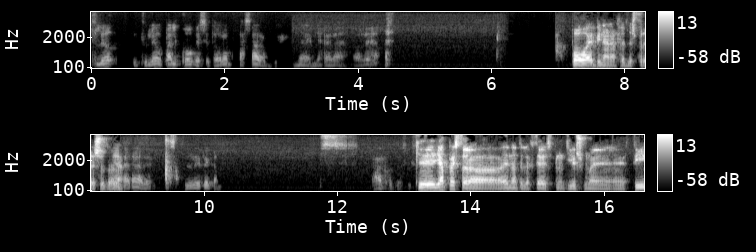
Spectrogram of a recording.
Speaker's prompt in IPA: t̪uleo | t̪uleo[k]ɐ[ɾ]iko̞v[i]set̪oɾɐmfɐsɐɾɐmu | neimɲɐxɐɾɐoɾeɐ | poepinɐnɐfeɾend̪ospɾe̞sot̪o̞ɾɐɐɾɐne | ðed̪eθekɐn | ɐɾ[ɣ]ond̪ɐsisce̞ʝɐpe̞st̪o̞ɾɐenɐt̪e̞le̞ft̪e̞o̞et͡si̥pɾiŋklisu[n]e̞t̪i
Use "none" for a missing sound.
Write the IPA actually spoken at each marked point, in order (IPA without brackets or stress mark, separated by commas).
p, l, e, x, m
